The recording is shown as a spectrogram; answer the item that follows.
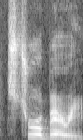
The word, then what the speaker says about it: strawberry: 그래서 secondary stress라고 하는데 제2강세처럼 발음해요. 그래서 strawberry 이런 식으로 정도 발음하는데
